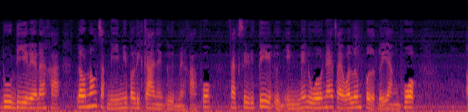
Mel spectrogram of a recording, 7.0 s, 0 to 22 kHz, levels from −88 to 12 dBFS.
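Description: From the start, the speech is band-limited, with nothing above 10.6 kHz. The upper range is hissy and grainy, consonants sound smeared, and sibilants break into coarse noise. This points to heavy Vorbis compression, likely at a low bitrate around 31 kbps. At that setting the encoder lowers its cut-off and quantises the remaining treble so coarsely that fine detail is replaced by noise of similar energy, which roughens the tonal parts and blurs attacks.

At 1.39 s a steady chirping warble appears behind the speech and continues to the end. This is timecode bleed: linear timecode from an adjacent track or cable leaking into the audio path. The code is a square wave that alternates between tones near 1 kHz and 2 kHz, framed at 24 frames per second, which gives the warble its regular rhythmic texture. It sits roughly 35 dB below the speech.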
